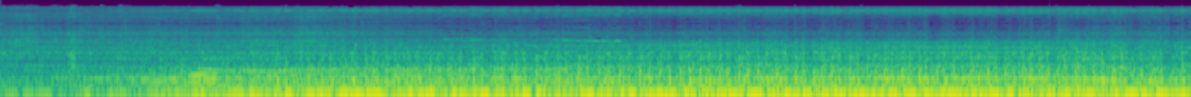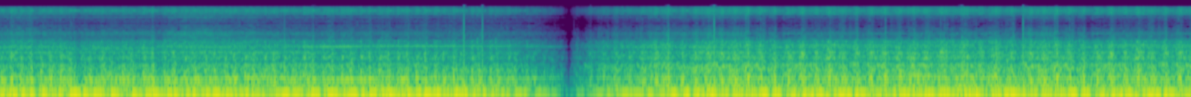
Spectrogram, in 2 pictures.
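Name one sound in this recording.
A boat's engine roars steadily close by.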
